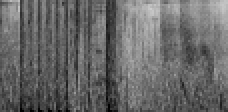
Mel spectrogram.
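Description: A single loud gunshot cracks and echoes.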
